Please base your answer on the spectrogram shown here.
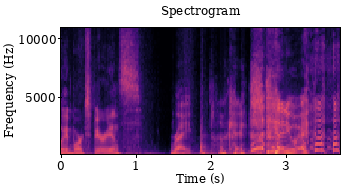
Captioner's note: laugh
